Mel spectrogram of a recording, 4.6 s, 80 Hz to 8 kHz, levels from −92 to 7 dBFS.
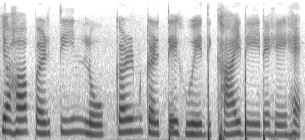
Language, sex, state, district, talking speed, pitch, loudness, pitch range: Hindi, female, Assam, Kamrup Metropolitan, 145 wpm, 225 Hz, -24 LUFS, 210-255 Hz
